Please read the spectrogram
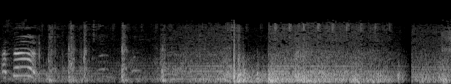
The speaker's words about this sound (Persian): برای دومین روز پیاپی در غزه روز چهارشنبه صدای انفجار شنیده شد.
